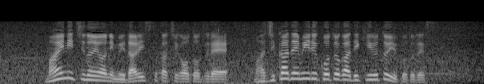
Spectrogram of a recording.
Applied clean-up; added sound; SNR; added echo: none; none; none; none.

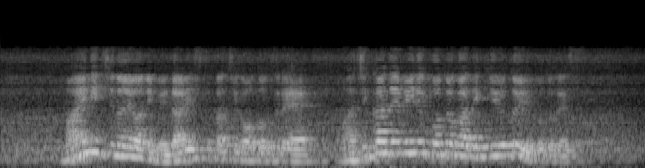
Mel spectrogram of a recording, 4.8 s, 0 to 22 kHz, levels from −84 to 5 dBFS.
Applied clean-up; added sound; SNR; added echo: none; none; none; reverberation time 0.7 s.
